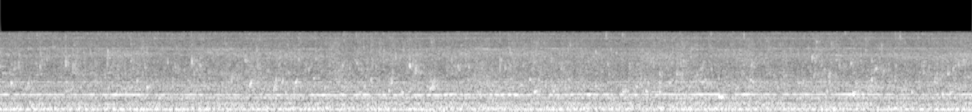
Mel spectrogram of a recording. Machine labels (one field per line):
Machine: pump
